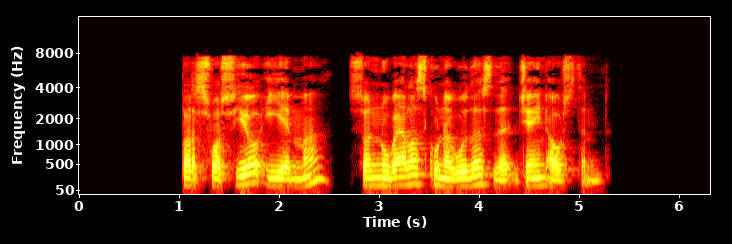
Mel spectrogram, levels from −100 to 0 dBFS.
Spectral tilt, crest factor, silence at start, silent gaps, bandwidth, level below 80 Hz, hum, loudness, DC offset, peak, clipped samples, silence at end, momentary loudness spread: -3 dB/octave; 18 dB; 1.05 s; 2.54-2.69 s; 8 kHz; -60 dBFS; none; -18 LUFS; under 0.1%; -2 dBFS; under 0.1%; 1.1 s; 13 LU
